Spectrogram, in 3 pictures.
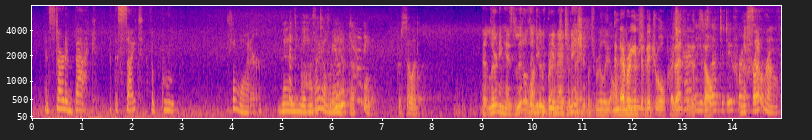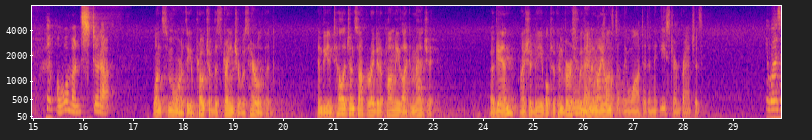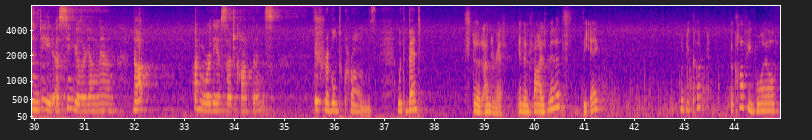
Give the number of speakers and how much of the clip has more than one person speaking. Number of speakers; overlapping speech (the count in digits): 9, about 17%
